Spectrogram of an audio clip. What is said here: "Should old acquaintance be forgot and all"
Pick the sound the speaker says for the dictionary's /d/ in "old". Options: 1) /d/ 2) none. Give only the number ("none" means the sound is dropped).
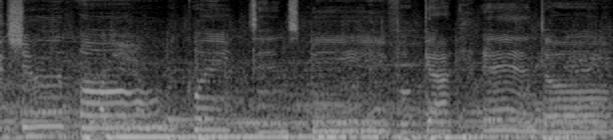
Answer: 2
